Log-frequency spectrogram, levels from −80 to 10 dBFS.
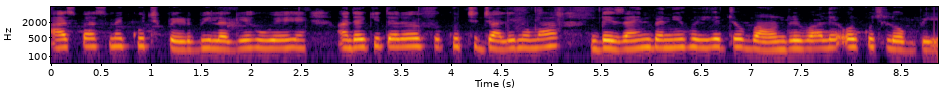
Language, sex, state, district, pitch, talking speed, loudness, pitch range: Hindi, female, Punjab, Fazilka, 220 Hz, 170 wpm, -16 LUFS, 205-235 Hz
